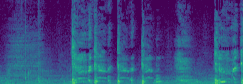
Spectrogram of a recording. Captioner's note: more coughing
